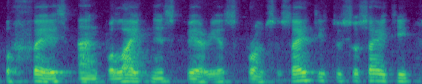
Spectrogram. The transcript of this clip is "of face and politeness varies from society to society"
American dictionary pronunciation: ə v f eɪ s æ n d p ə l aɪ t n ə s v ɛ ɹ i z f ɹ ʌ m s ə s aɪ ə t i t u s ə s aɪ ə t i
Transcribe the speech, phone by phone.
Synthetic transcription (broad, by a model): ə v f eɪ θ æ n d p ə l aɪ t n ə s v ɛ ɹ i s f ɹ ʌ m s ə s aɪ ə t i t u s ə s aɪ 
